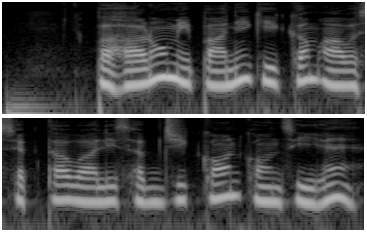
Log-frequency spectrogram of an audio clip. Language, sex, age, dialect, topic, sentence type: Hindi, male, 18-24, Garhwali, agriculture, question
